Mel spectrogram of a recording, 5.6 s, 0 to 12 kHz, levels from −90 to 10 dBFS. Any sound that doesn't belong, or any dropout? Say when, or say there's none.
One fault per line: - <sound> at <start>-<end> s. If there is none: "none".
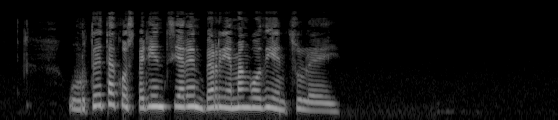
none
